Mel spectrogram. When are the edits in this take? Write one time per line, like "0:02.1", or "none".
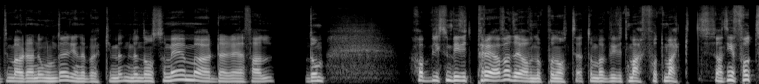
none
